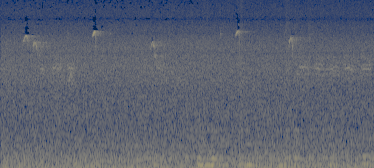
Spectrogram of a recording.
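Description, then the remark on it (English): A young cedar waxwing gives thin, high-pitched calls, about five short notes spaced roughly a second apart, faint against a steady rustling background hiss. “That one I think may be a very young cedar waxwing.”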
